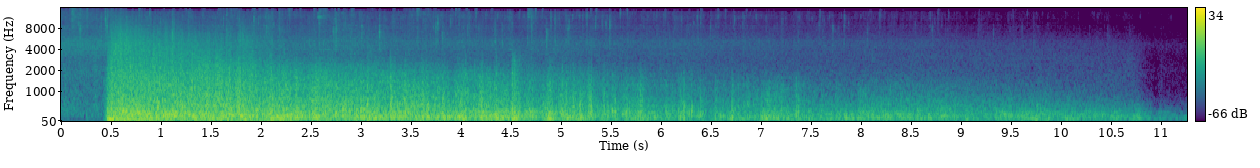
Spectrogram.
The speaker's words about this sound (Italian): Non piove quasi più.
